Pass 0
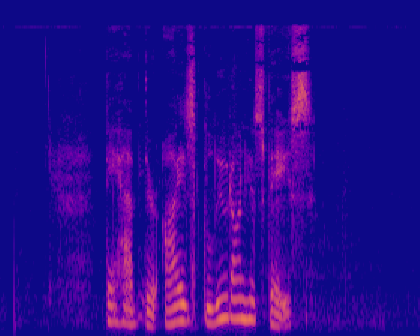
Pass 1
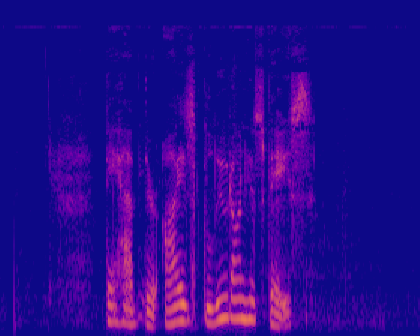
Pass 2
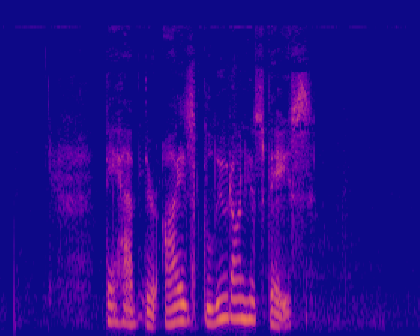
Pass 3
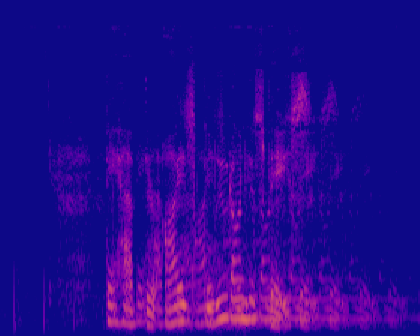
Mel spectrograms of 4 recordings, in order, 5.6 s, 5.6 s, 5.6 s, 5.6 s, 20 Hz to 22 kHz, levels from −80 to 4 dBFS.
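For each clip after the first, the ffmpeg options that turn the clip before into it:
-filter_complex "[0:a]acrossover=split=5300[s0][s1];[s1]acompressor=threshold=0.00316:ratio=4:attack=1:release=60[s2];[s0][s2]amix=inputs=2:normalize=0"
-af anull
-filter_complex "[0:a]asplit=2[s0][s1];[s1]adelay=394,lowpass=f=3200:p=1,volume=0.355,asplit=2[s2][s3];[s3]adelay=394,lowpass=f=3200:p=1,volume=0.53,asplit=2[s4][s5];[s5]adelay=394,lowpass=f=3200:p=1,volume=0.53,asplit=2[s6][s7];[s7]adelay=394,lowpass=f=3200:p=1,volume=0.53,asplit=2[s8][s9];[s9]adelay=394,lowpass=f=3200:p=1,volume=0.53,asplit=2[s10][s11];[s11]adelay=394,lowpass=f=3200:p=1,volume=0.53[s12];[s0][s2][s4][s6][s8][s10][s12]amix=inputs=7:normalize=0,volume=0.531"

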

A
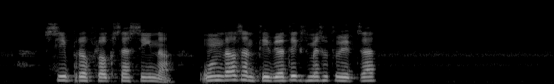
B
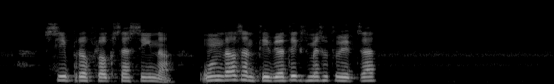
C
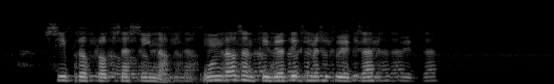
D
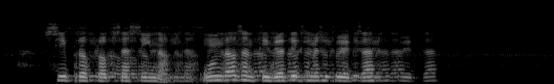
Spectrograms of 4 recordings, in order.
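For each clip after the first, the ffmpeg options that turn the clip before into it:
-af "highpass=82"
-af "aecho=1:1:161|280|311|623:0.168|0.168|0.168|0.251,volume=0.75"
-af "aresample=16000,aresample=44100"

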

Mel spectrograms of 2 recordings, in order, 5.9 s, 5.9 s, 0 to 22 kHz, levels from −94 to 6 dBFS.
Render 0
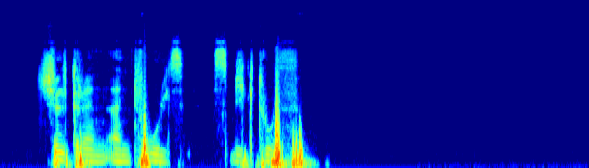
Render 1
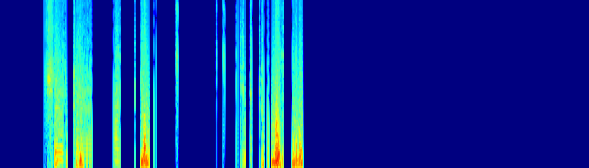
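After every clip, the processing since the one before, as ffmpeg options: -af "acrusher=bits=4:mix=0:aa=0.000001,volume=1.33"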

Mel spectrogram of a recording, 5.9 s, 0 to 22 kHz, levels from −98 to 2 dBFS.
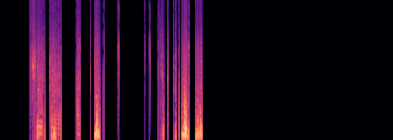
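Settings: -filter_complex "[0:a]acrossover=split=7500[s0][s1];[s1]acompressor=threshold=0.00794:ratio=4:attack=1:release=60[s2];[s0][s2]amix=inputs=2:normalize=0,volume=1.58"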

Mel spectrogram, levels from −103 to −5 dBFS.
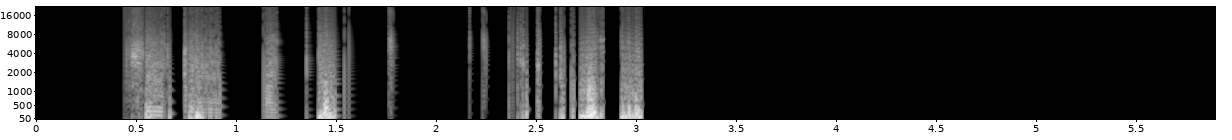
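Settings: -af "flanger=delay=0.8:depth=3.4:regen=-62:speed=0.35:shape=sinusoidal"

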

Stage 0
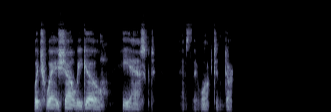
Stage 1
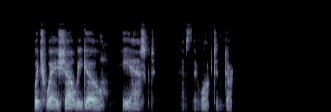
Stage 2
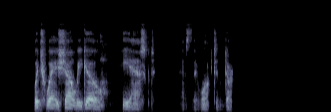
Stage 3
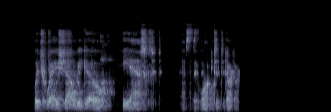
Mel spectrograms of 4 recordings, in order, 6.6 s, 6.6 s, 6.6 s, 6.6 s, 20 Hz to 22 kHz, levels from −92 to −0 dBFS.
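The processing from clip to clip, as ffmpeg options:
-af anull
-af "firequalizer=gain_entry='entry(1200,0);entry(2700,-6);entry(7700,-3)':delay=0.05:min_phase=1,volume=0.75"
-af "areverse,acompressor=threshold=0.00794:ratio=5,areverse,aecho=1:1:32.07|142.9:0.398|0.282,volume=2"

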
